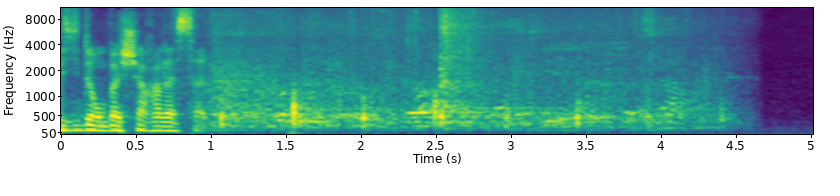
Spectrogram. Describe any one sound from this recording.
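Several people talk in the background of an echoing hall.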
